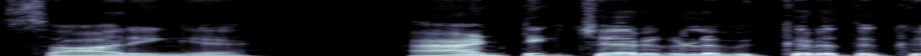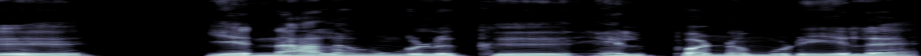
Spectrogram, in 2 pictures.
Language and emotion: Tamil, sad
